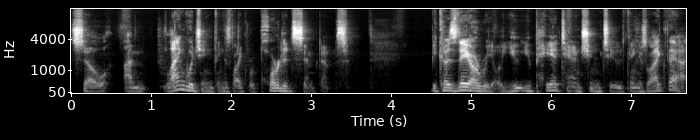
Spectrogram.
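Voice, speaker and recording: A man with an American accent and an ordinary speaking voice, fairly low in pitch, with lively intonation at a moderate pace. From Colorado, US. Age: 50s. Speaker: life coach. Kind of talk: personal video appeal.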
